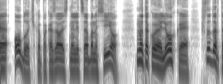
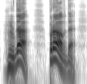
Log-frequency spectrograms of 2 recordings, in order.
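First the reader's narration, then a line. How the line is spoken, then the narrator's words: Young man laughing. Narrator (Russian): смеясь отвечал молодой человек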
